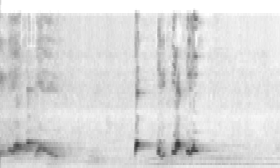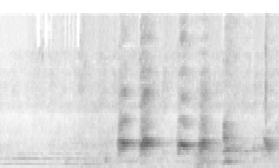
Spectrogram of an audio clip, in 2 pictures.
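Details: Morning fighting song of a red-whiskered bulbul, used for voice training: chirpy whistled phrase, then a quick run of loud sharp notes, a long thin drawn-out whistle and more lively chirps at the end.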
